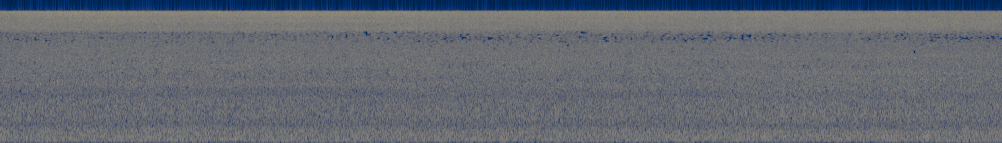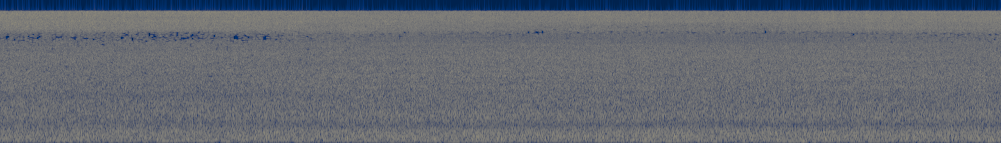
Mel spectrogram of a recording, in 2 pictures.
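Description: Small creek waterfall, water cascading over rock ledges into a pool in a steady, unbroken rush.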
